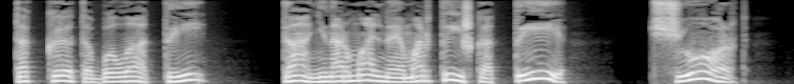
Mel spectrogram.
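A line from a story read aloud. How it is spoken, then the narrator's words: Breathed out. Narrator (Russian): выдохнул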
